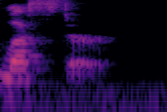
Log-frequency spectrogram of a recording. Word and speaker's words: Leicester: The initials of the name Mo, i.e., if they're let's say it's Matthew Owen, and her surname is Lice, is L E I C E S T E R, but it's pronounced Lester.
